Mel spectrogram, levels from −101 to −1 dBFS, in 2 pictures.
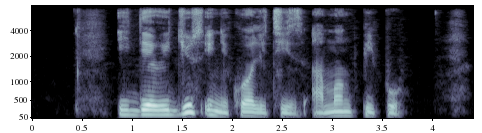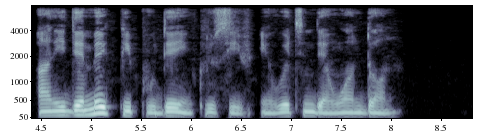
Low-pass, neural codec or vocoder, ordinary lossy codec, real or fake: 7.2 kHz; none; none; real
